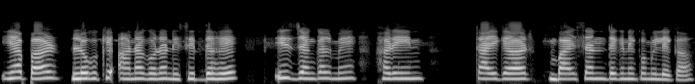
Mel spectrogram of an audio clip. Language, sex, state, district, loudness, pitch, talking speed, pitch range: Hindi, female, Bihar, Vaishali, -15 LUFS, 265 Hz, 140 wpm, 255-275 Hz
